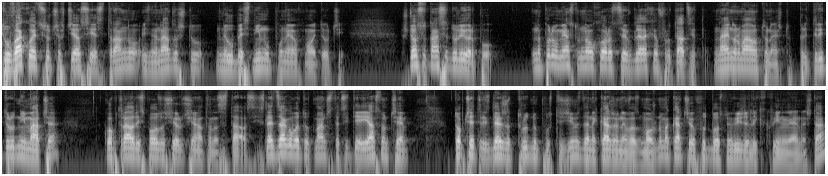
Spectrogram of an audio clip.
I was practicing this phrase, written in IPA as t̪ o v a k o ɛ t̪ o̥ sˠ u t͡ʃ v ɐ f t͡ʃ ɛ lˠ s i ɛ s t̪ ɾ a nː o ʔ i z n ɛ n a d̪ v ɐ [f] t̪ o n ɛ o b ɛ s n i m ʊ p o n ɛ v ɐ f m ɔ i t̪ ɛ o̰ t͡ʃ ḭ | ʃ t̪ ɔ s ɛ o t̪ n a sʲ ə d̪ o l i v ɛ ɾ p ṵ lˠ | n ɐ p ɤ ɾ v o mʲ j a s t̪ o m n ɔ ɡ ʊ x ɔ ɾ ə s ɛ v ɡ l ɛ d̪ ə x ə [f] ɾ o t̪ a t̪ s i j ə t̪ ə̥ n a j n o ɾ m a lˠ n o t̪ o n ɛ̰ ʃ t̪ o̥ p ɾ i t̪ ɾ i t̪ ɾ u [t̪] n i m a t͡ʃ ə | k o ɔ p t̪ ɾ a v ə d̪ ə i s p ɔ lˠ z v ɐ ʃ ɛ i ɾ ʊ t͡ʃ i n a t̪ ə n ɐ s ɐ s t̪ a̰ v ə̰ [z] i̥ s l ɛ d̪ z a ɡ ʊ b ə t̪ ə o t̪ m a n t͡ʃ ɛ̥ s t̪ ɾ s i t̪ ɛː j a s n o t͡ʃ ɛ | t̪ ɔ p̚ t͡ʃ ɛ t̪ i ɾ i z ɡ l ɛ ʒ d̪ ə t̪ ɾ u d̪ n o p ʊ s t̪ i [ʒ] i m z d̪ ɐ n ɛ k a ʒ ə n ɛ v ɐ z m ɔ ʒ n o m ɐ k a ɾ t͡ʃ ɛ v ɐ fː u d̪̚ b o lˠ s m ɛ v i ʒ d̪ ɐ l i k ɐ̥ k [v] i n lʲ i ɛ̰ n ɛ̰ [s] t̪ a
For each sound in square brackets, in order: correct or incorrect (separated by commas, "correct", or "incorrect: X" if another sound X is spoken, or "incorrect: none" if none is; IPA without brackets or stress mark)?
incorrect: ʃ, correct, incorrect: d̪, incorrect: s, correct, correct, incorrect: ʃ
